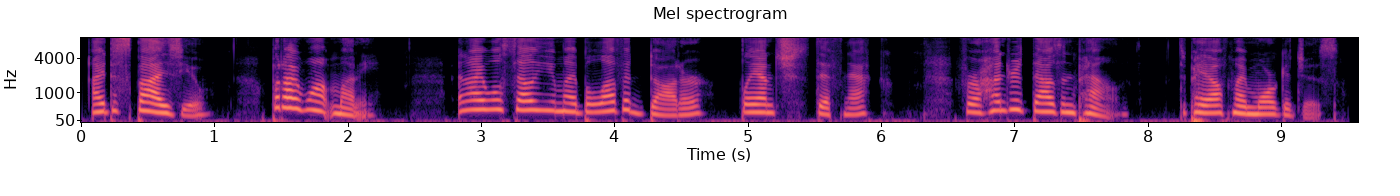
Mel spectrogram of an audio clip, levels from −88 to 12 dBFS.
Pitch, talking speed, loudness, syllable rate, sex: 245 Hz, 170 wpm, -19 LUFS, 5.6 syllables/s, female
